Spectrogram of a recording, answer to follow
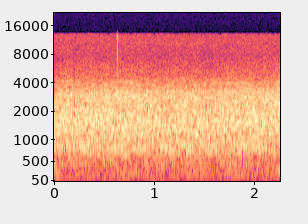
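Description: Boxing-arena crowd noise from old fight footage, a steady roar after a knockdown.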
